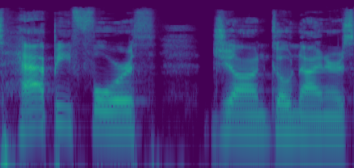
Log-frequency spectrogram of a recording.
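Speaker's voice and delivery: usual speaking voice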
